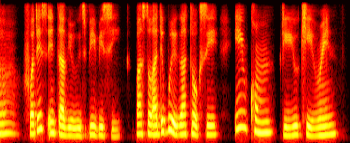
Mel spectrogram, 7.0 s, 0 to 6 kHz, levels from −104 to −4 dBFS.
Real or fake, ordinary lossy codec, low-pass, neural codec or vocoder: fake; none; 5.4 kHz; codec, 16 kHz, about 1 kbps, DyCAST, with the encoder's durations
